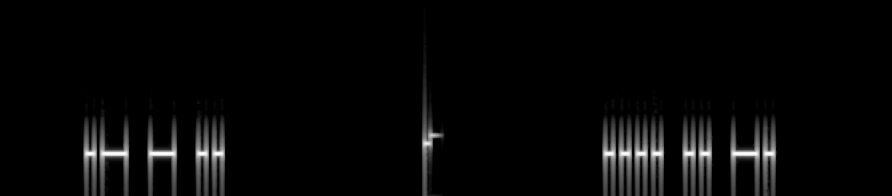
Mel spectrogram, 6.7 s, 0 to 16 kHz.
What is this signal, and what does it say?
Morse code, heard as a keyed tone, about 20 wpm, 700 Hz. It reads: ATI HIN
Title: Top Three Letter Combinations in Words 20wpm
